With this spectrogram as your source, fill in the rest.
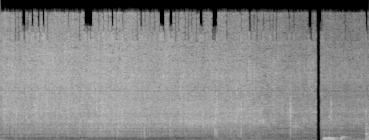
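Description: Onions and green chillies crackle and sizzle in hot oil with popped mustard seeds for a bitter gourd stir-fry, a steady loud frying hiss with a brief utensil clink near the end.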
